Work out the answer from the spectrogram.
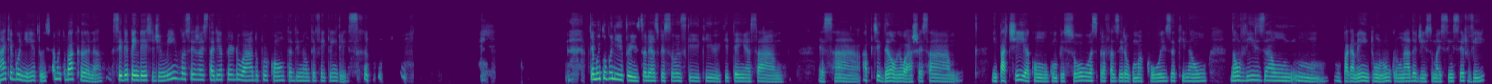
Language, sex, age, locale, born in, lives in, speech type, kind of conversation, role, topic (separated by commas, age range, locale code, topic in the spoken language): Portuguese, female, 55-59, pt-BR, Brazil, United States, conversation, podcast, host, Me conte sobre uma decisão da qual você ainda se arrepende?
